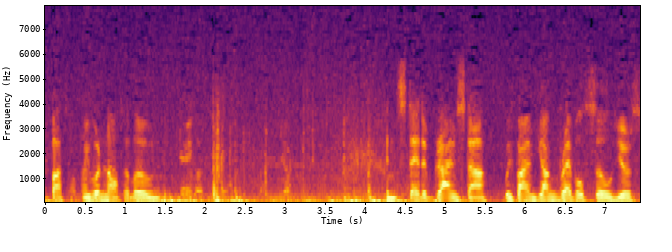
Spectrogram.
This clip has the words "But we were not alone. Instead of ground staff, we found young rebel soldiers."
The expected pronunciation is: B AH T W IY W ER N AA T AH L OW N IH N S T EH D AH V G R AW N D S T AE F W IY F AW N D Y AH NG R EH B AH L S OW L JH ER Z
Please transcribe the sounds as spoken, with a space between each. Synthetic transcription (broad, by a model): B AH T W IY W ER N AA T AH L OW N IH N S T EH D AH V G R AW N D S T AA F W IY F AW N D Y AH NG R EH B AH L S OW L JH ER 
